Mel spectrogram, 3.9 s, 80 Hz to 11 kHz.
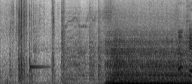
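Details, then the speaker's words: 2019 Chevy Silverado salvage auction truck: short crank, then a deep, loud, raspy idle roar far louder than stock; exhaust missing, catalytic converter suspected stolen, not confirmed; loud exhaust. "yeah there's exhaust missing for sure sounds like someone stole the catalytic converter off of it"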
